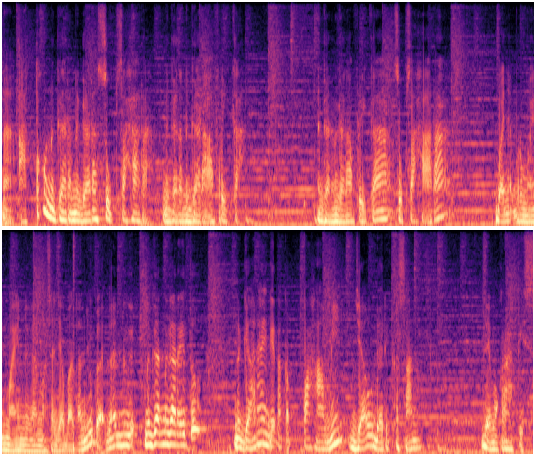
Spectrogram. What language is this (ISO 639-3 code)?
ind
